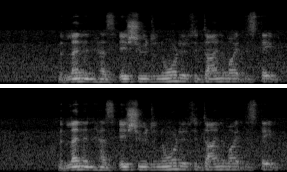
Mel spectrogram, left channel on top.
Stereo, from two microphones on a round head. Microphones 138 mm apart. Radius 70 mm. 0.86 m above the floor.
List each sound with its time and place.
0.6 s a man speaking: 35° right (ahead or behind), 1.3 m; by 2.8 s centre (ahead or behind), 2 m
